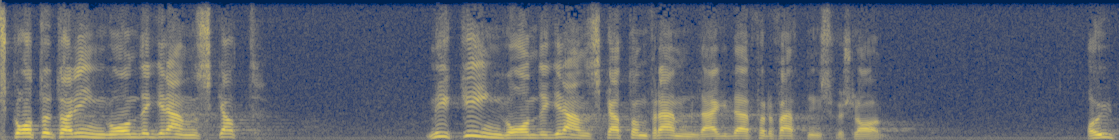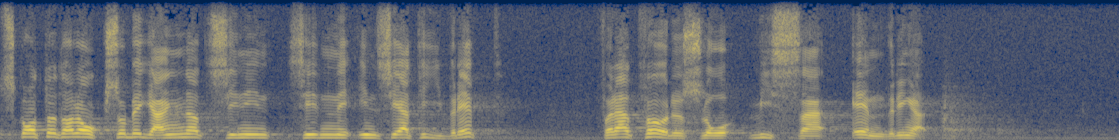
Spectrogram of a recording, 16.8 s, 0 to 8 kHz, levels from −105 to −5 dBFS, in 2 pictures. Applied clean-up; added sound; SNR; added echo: none; none; none; none.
